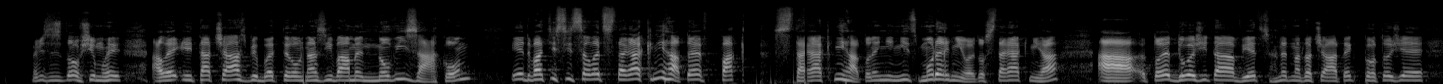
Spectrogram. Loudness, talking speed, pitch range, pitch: -31 LUFS, 170 wpm, 180-215 Hz, 195 Hz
